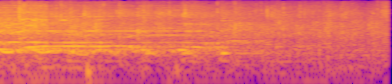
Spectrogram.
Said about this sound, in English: I don't think that was enough applause, actually.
